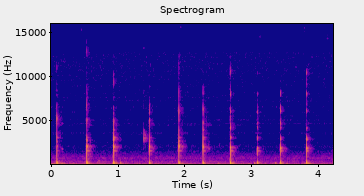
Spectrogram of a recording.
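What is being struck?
Metal screw lid on a small glass jar, tapped with a wooden scoop.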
